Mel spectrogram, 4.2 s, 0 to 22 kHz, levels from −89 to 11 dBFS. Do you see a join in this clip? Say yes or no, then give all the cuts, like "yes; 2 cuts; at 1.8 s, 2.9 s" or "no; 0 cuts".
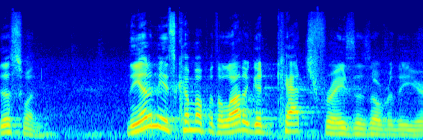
no; 0 cuts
